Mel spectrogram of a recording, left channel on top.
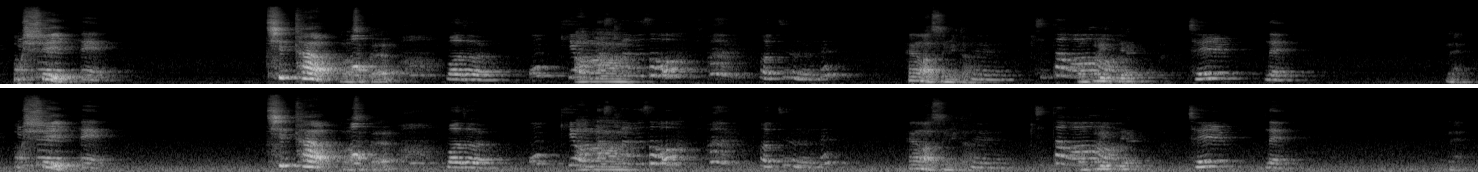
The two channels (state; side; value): noise; right; rumble, 14 dB below the sound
